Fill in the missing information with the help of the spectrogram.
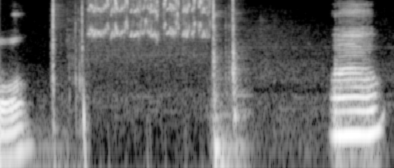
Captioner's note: the tape whirrs fast forwarding and then plays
